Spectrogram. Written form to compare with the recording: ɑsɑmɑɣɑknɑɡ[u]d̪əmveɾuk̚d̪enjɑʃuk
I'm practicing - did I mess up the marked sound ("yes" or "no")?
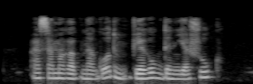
yes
